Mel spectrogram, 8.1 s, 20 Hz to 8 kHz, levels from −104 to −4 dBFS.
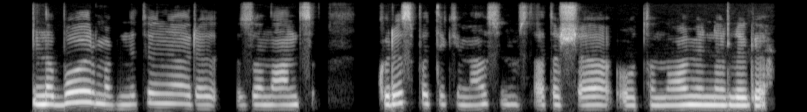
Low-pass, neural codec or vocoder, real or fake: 7.2 kHz; none; real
